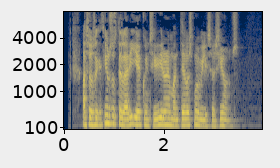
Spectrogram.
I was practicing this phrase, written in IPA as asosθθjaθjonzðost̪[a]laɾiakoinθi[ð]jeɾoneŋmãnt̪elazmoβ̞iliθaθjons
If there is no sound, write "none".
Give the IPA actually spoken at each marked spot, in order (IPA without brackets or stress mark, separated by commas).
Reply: e, ð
